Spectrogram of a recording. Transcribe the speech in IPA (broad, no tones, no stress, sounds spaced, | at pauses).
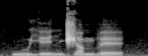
w u j e n d͡ʒ a m b ɛ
